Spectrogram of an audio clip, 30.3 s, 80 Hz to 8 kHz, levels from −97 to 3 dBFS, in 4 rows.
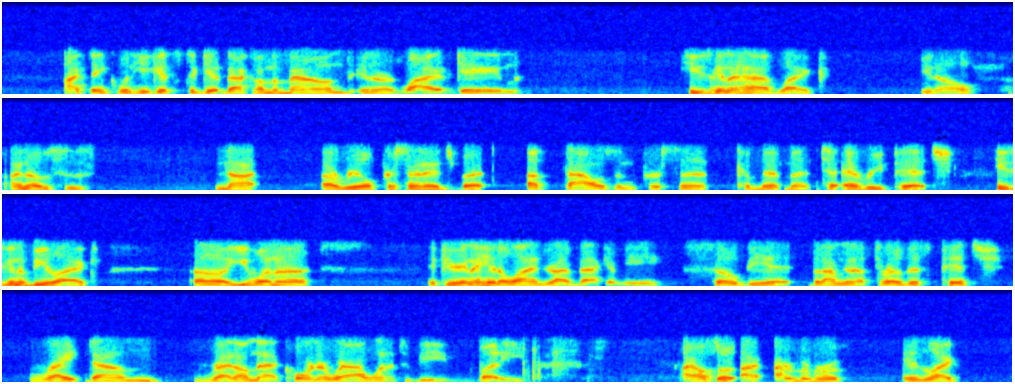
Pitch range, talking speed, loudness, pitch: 115-150 Hz, 175 wpm, -18 LUFS, 130 Hz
